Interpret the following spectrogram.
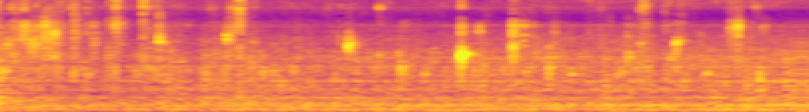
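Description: Bread pakora deep-frying in hot mustard oil in a kadai: a steady sizzle with scattered pops and crackles.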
